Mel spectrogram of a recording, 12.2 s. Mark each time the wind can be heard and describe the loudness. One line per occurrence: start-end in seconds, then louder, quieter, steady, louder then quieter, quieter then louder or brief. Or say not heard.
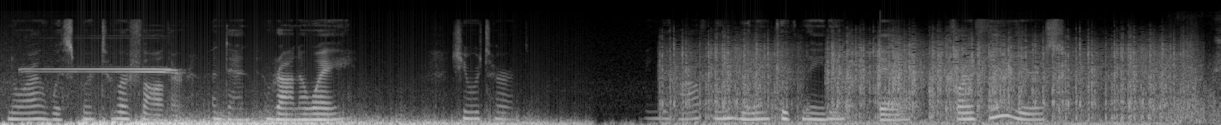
0.0-12.1 quieter.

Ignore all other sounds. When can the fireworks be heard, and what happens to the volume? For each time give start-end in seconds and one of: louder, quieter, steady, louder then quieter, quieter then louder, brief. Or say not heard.
6.5-12.1 steady.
